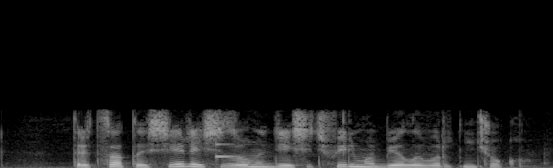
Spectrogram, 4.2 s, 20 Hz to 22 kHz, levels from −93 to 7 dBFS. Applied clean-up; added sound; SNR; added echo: none; Piano; 15 dB; none.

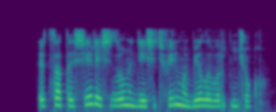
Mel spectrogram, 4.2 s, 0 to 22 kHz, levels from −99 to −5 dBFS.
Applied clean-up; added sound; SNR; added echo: neural mask model DeepFilterNet 3.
